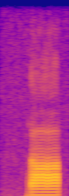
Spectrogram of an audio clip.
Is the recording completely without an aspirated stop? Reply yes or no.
yes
